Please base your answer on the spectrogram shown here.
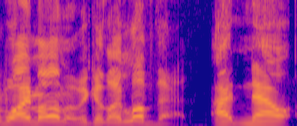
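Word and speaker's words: Wimauma: She said, hey, just a note, Wimayuma? Wimayuma. Yeah, she said it's pronounced Waimama. Waimama, Florida.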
